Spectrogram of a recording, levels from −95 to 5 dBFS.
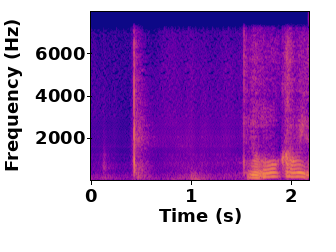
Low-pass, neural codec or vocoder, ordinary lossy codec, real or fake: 7.2 kHz; codec, 24 kHz, 0.5 kbps, DualCodec; none; fake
